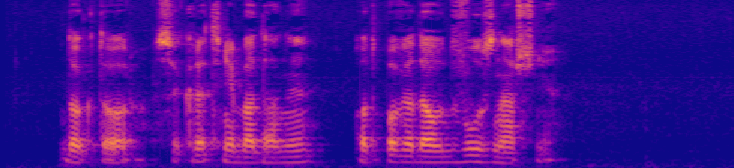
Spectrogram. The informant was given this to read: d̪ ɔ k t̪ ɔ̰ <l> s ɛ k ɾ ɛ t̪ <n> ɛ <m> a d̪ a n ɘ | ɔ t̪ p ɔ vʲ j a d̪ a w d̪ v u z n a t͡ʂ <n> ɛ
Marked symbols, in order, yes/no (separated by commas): no, no, no, no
